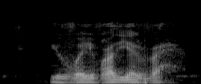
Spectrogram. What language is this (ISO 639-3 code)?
kab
